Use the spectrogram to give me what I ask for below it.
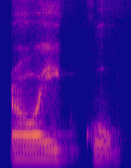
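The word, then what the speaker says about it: heroico: O som forte é aí nesta sílaba, não é? Ó, heróico.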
